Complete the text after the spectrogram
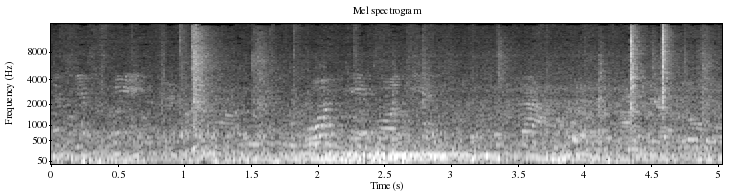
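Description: Chopsticks clatter against a metal strainer.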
